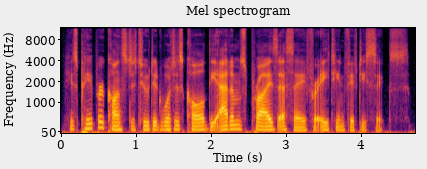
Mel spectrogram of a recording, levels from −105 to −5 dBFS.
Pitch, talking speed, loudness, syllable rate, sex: 120 Hz, 180 wpm, -21 LUFS, 5.3 syllables/s, male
